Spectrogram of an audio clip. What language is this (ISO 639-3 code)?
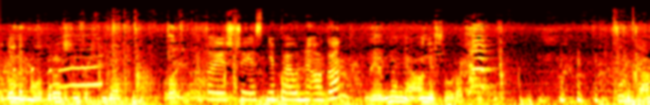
pol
